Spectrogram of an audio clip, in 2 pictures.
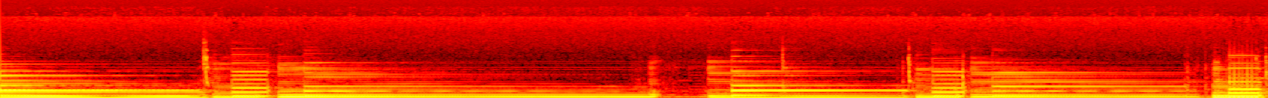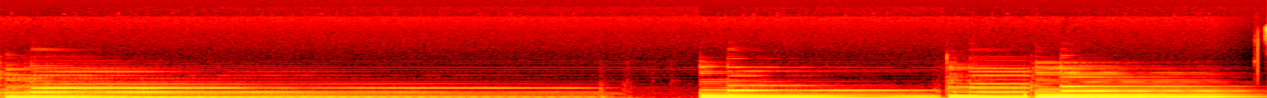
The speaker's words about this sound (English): you can hear that you know that's just one guitar you know or one bass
